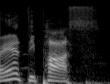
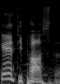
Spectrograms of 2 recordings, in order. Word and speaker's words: Antipas: 66 you saw there antipas when i asked maletti for the pronunciation of his last name said it's like antipasta just take out the asta part william antipas number 66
